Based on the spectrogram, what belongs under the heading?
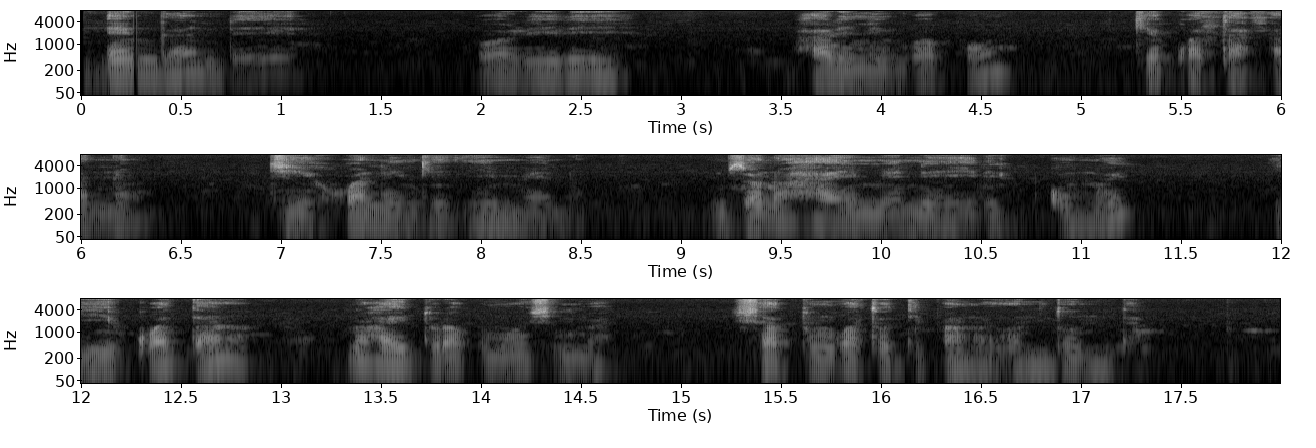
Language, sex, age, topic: Oshiwambo, male, 25-35, agriculture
